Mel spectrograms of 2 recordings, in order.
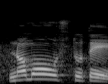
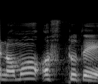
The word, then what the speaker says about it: নমোস্তুতে: হবে দুই নম্বর দেখুন নমোস্তুতে এই যে নমস্তুতে আছে না এটাকে একসাথে আমরা নমো ম থেকে একটু টান দিতে হবে নমোস্তুতে আপনারা অনেকে নমো অস্তুতে এভাবে বললে হবে না নমো বলে থামা যাবে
